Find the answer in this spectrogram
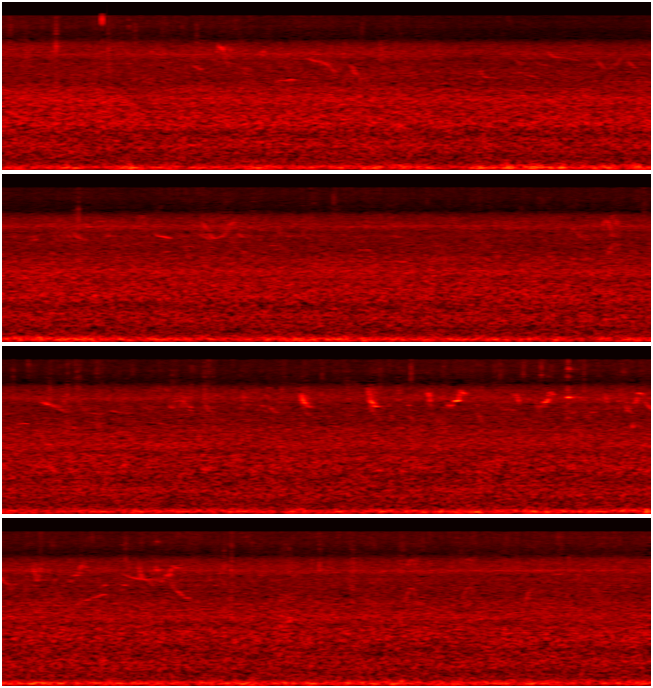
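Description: Storm surf breaking below and rain falling, heard together as a steady rushing hiss over a low rumble.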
